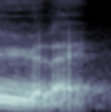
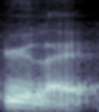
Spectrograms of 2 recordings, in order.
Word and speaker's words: 郁垒: 搁这儿，你可能念错，你会念成神荼巨郁垒。垒哟，那你看，这不生灵涂炭的涂吗？这个不是那打垒球的垒吗？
